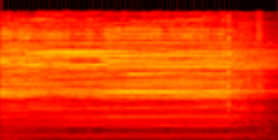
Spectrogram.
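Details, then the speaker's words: Tomy Super Cup electric football game, motor had been stuck with no power reaching it: steady high-pitched buzzing whine, then pitch falls as it winds down; motor freed and spinning normally, left running to loosen; contacts inside likely oxidized. "so as the motor just got probably just got stuck in its one position so I'll leave this running for a bit when I play the uh when I test again and that should free that motor up"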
